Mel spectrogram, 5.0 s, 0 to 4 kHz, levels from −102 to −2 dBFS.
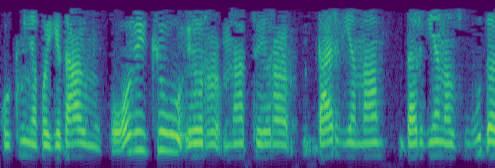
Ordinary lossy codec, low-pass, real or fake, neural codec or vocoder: MP3, 16 kbps; 3.6 kHz; real; none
